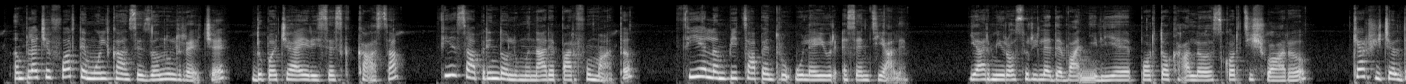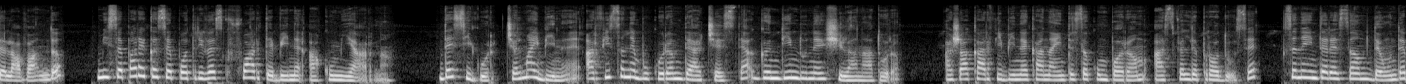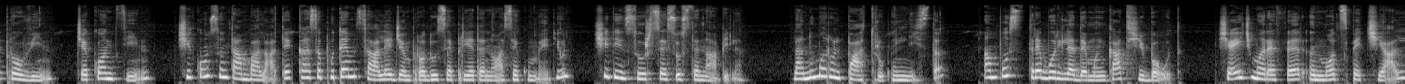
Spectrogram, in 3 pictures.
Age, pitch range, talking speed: 20-39, 210-280 Hz, 165 wpm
